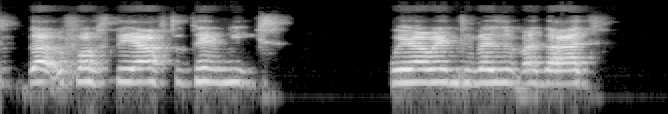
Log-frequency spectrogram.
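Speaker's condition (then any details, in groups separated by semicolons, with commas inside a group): Cerebral palsy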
